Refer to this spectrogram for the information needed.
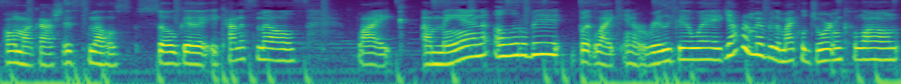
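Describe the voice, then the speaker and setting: A woman, chatting casually to her viewers in a home vlog and calling them y'all. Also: mid-range voice. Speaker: vlogger. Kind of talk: casual vlog chat to camera. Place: home rooms and a parked car.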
